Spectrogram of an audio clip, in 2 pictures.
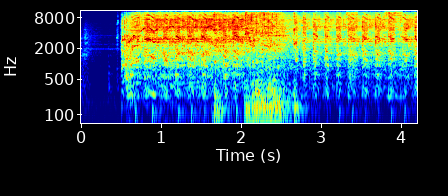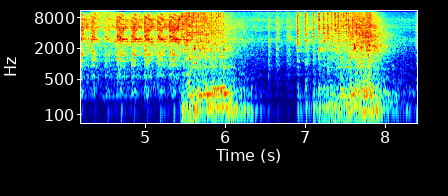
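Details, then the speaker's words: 1991 Eagle Talon TSI AWD at its first start attempt: starter churns for seconds with weak catches that never take; spark present but no fuel despite fresh fuel; owner suspects injectors not firing, and the fuel pump is later replaced. "okay so during that start you guys could hear it wanted to kick over so we definitely know we got spark but we're not getting any fuel and we just put two gallons into it a fresh fuel"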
